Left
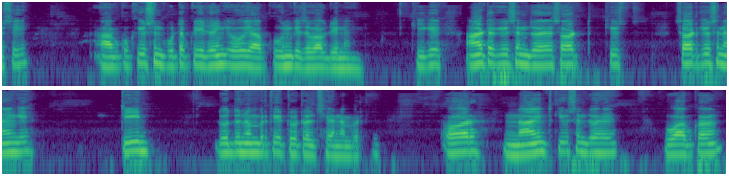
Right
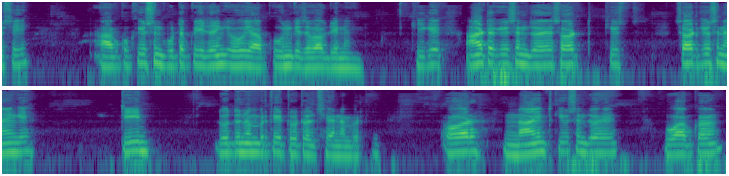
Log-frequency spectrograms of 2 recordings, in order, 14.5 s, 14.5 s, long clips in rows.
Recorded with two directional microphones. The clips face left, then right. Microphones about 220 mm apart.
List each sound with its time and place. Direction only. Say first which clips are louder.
0.0 s speech: left 4 dB; 50° left (ahead or behind)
